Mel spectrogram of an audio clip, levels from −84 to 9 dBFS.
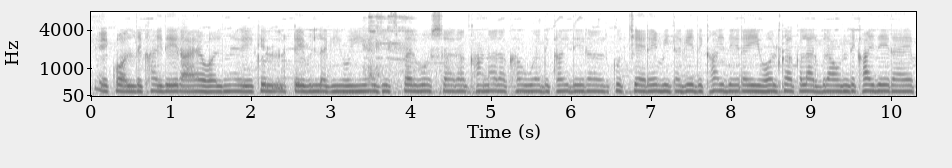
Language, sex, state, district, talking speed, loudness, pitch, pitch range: Hindi, female, Uttar Pradesh, Gorakhpur, 230 wpm, -37 LUFS, 210 Hz, 205-210 Hz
